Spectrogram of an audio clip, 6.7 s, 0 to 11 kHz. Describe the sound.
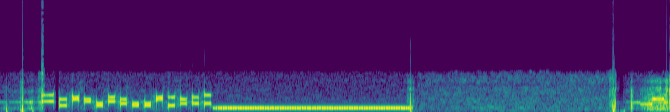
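Telephone sounds opening a 911 emergency call: a rapid string of many touch-tone dialing beeps, then a single steady tone held for about two seconds, followed by a quiet hissing line and a few sharp clicks.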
